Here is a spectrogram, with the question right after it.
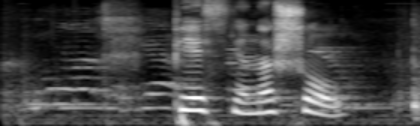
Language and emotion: Russian, neutral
